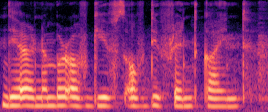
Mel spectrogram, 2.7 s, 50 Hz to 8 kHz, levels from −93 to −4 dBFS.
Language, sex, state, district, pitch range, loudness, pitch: English, female, Arunachal Pradesh, Longding, 215-225 Hz, -17 LUFS, 220 Hz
